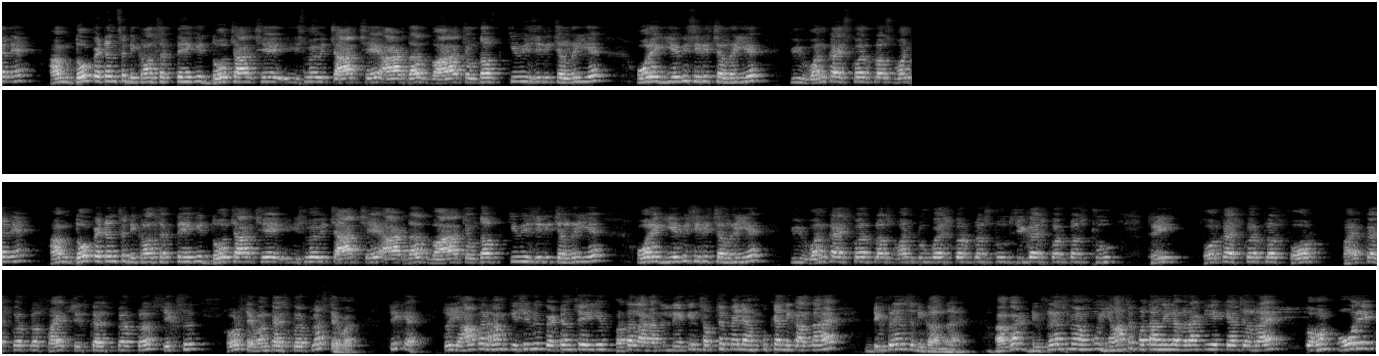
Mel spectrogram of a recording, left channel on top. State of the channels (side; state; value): left; drops out; at 9.1 s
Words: है, हम दो पैटर्न से निकाल सकते हैं कि 2 4 6, इसमें भी 4 6 8 10 12 14 की भी सीरीज चल रही है, और एक ये भी सीरीज चल रही है कि 1 का स्क्वायर प्लस 1, 2 का स्क्वायर प्लस 2, 3 का स्क्वायर प्लस 2 3, 4 का स्क्वायर प्लस 4, 5 का स्क्वायर प्लस 5, 6 का स्क्वायर प्लस 6 और 7 का स्क्वायर प्लस 7। ठीक है, तो यहाँ पर हम किसी भी पैटर्न से ये पता लगा दें, लेकिन सबसे पहले हमको क्या निकालना है, डिफरेंस निकालना है। अगर डिफरेंस में हमको यहां से पता नहीं लग रहा कि ये क्या चल रहा है, तो हम और एक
